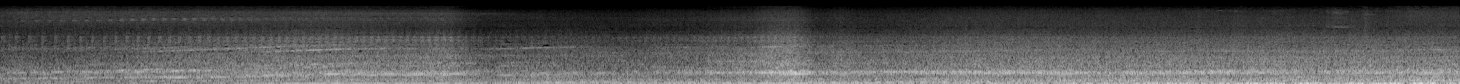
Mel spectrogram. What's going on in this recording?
engine3 up
A machine accelerating.
speeding, speeding-up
